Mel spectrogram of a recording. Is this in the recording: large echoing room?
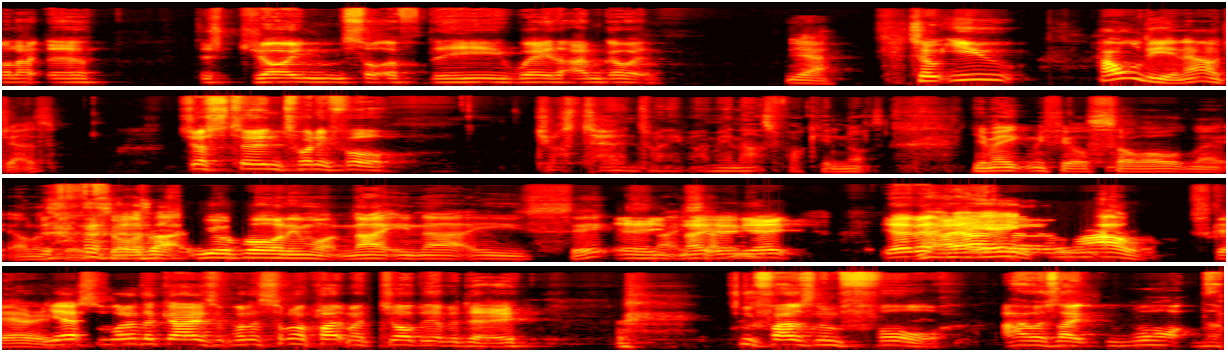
no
